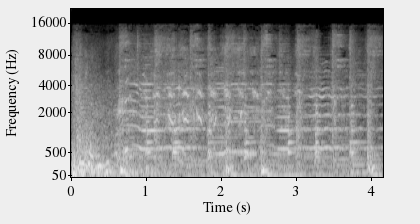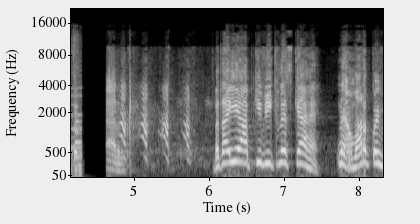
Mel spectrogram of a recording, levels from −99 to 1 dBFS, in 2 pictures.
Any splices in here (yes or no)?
yes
